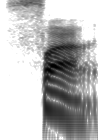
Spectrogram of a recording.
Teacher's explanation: suara f itu berubah menjadi P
